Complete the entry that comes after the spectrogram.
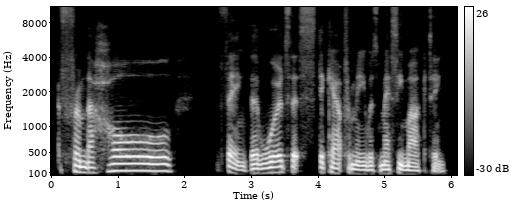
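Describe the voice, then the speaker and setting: Dark and mellow in tone, a man with a fairly low pitch speaks at a very slow pace with very wide pitch swings, the sound dry and close with no echo. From Britain. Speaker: podcast host. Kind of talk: casual interview.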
